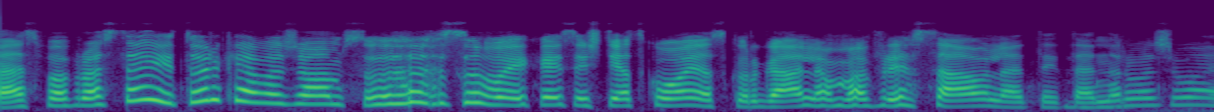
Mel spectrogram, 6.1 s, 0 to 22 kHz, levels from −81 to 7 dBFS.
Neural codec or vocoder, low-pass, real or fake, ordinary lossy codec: none; 7.2 kHz; real; Opus, 24 kbps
